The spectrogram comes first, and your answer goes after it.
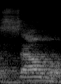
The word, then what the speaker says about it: Salmon: caught up in the whole name of salmon or salmon or some however you want to say it the research that I found it says that his pronunciation was closer to like a Selma like s-a-l-m-a but he got married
